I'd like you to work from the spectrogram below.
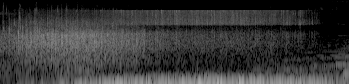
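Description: Applause from an audience greeting a junior class coming onto a stage, a thick, hissing wash of many hands clapping that swells early, stays full and steady, then tapers off at the end.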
